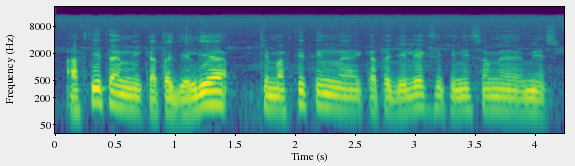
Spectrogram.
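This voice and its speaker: A man hosting a TV show, presenting in a measured way with filler pauses. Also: lowish voice, dark tone. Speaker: TV show host. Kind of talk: broadcast presenting.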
